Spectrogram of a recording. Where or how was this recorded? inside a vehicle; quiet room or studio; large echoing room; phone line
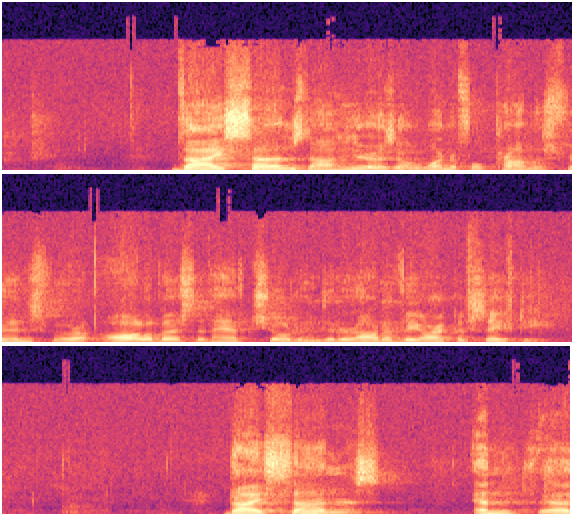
large echoing room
